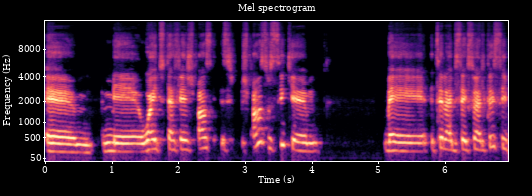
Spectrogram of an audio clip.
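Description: This woman has a Quebec accent and a bright, sharp tone at a medium pitch. She talks very slowly, with ordinary pitch variation and big swings in loudness. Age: 20s. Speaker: university student. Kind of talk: casual interview.

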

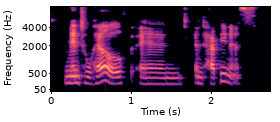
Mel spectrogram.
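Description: In an Australian accent, a woman speaks at a medium pitch. Her intonation stays fairly even. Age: 40s. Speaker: happiness coach. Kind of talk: interview.

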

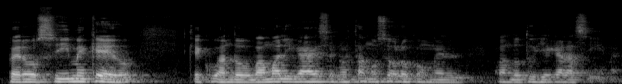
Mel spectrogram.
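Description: Monotone, flat delivery from a man at medium pitch and moderate pace, with audible room echo. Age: 40s. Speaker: cook. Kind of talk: casual chat.

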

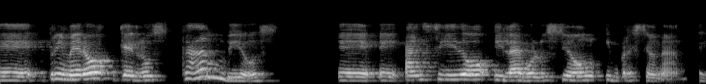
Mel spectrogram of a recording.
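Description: Very slow speech with lively intonation. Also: woman. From Dominican Republic, eastern region. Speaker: feminist activist and teacher. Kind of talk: radio interview. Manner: halting.

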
